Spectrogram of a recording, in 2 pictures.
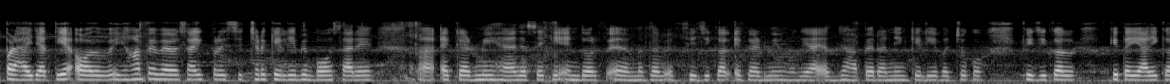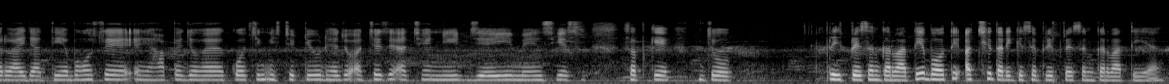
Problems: none marked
